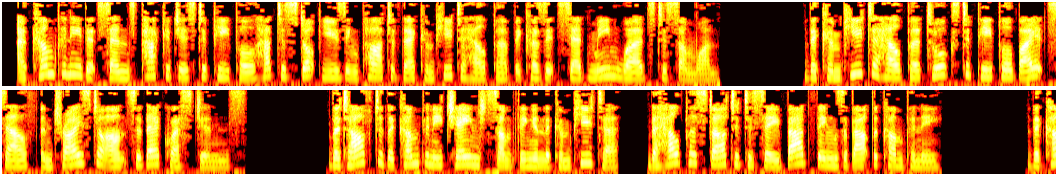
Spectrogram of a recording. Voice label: English Newsroom Beginner NORMAL Reading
